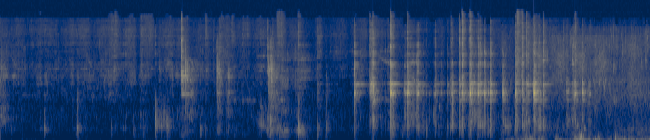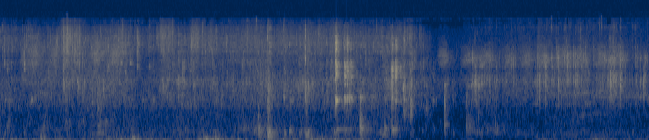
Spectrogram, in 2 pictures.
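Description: Dishes and utensils clinking and scraping during a meal, in scattered light knocks, with a low rumble through the middle few seconds.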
